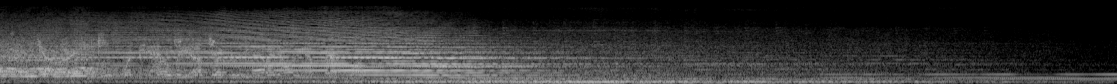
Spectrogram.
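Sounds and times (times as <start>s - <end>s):
subway train rumbling: 0.0s - 11.1s.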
